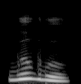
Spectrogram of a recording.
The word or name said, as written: ಕುಗ್ಗು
